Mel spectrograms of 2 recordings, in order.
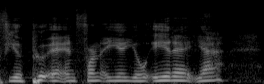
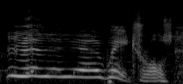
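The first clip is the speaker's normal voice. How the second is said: mock posh yeah yeah Waitrose; posh Tunbridge Wells type; 14 semitones higher, 4 dB quieter than usual. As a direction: send up the snobby shoppers. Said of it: "They're all very posh".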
